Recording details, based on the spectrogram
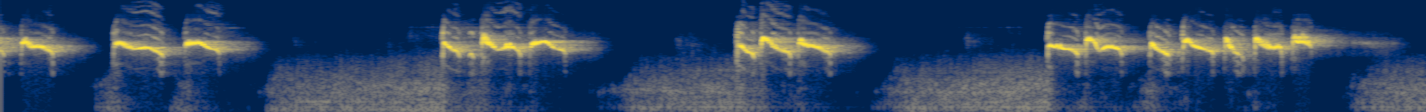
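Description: Oriental white-eye sings in four quick, high, twittering phrases, about one every one and a half seconds. A faint low rumble fills the gaps.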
